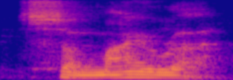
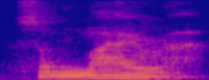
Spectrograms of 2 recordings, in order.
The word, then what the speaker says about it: Samira: I said it wrong the first time, but now I won't say it wrong again. Samira, Samira. How are you?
